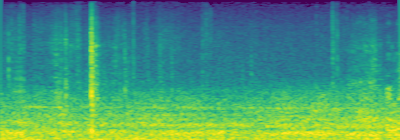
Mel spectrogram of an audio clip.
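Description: Steady low rumble of wind buffeting the microphone, with a single sharp click about a second in as a bungee cord is unhooked from the stacked buckets.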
